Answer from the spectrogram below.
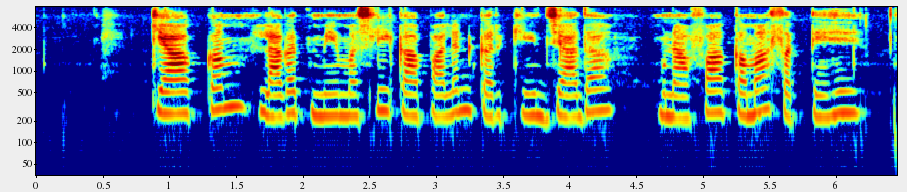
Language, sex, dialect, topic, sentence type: Hindi, female, Kanauji Braj Bhasha, agriculture, question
